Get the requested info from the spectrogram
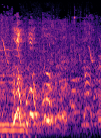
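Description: A dog barking several times in quick succession.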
